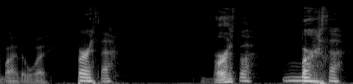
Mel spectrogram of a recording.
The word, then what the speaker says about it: Bertha: Bertha. Bertha? Bertha. Or if you want to go with the German pronunciation, Bertha.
